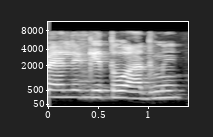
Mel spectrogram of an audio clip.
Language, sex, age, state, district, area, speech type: Hindi, female, 45-60, Uttar Pradesh, Ghazipur, rural, spontaneous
